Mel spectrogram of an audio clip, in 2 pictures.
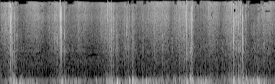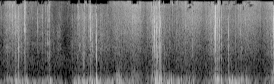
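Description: Long painted nails and fingertips tap and scratch across a thin, flat, hollow pink polyethylene foam packing sleeve held up behind the microphone. Soft, low thumps mix with dry, crinkly scratching and bright, short clicks in an uneven, irregular rhythm.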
